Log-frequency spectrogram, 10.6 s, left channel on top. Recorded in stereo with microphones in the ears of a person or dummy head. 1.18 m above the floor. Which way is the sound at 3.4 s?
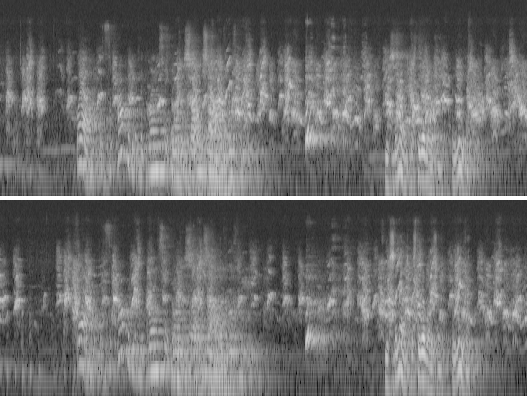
60° left (ahead or behind).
